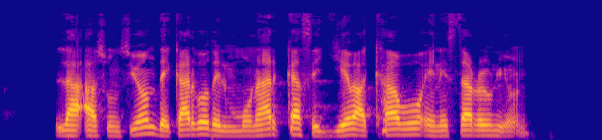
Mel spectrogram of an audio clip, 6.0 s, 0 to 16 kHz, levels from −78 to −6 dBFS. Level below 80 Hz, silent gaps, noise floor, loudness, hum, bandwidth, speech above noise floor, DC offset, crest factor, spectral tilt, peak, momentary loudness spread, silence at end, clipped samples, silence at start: -68 dBFS; none; -79 dBFS; -19 LUFS; none; 11.5 kHz; 61 dB; under 0.1%; 18 dB; -5.5 dB/octave; -2 dBFS; 9 LU; 0.75 s; under 0.1%; 0.55 s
